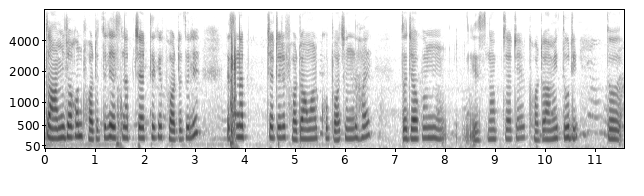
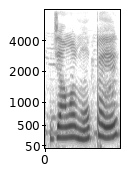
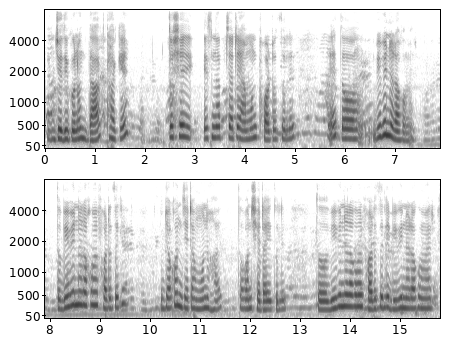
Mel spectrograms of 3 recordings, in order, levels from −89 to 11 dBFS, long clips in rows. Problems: none marked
